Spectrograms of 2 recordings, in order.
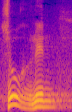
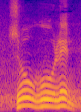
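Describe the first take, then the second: First: No vowel comes between the gh and l. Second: A short u vowel comes between gh and l. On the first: "dengan dibaca sukun ghainnya" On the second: "dengan membaca dhammah ghain"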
